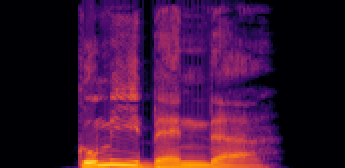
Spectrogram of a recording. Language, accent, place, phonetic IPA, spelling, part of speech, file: German, Germany, Berlin, [ˈɡʊmiˌbɛndɐ], Gummibänder, noun, De-Gummibänder.ogg
- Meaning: nominative/accusative/genitive plural of Gummiband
